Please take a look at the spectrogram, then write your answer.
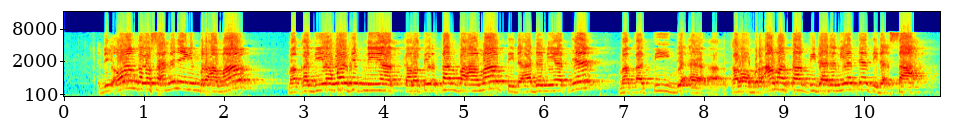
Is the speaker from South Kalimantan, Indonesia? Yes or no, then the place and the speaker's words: yes; Banjarmasin, South Kalimantan, Indonesia; saya senantiasa berusaha memakai … menunjukkan saya dari Banjarmasin.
